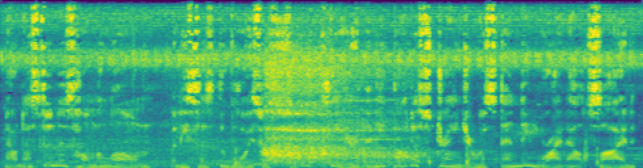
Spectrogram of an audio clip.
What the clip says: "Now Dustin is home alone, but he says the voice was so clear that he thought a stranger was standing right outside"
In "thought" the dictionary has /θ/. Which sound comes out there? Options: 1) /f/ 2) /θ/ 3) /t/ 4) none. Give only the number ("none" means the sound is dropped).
2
